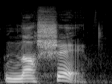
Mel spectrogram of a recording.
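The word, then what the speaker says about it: nashe (נשה): And this one's pronounced nashe, nun shin he.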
